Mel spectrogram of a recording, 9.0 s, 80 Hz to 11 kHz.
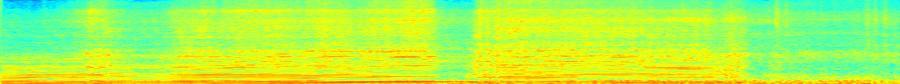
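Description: Mercedes-AMG GLE 63 S's twin-turbo V8 accelerating in manual mode, its pitch rising through a gear. It dips briefly at an upshift about four and a half seconds in, climbs again, and shifts once more about seven and a half seconds in.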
